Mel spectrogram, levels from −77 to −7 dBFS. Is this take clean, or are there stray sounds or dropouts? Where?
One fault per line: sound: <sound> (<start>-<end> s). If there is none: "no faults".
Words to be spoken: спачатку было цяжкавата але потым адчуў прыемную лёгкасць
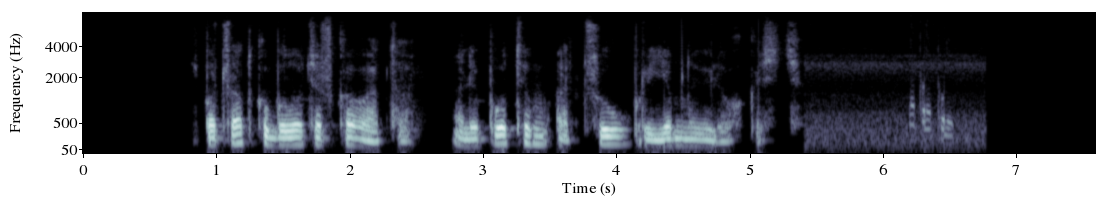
sound: chirp (6.2-6.7 s)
